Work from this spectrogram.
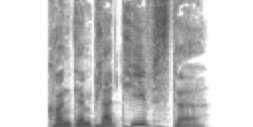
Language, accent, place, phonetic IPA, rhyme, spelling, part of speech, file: German, Germany, Berlin, [kɔntɛmplaˈtiːfstə], -iːfstə, kontemplativste, adjective, De-kontemplativste.ogg
- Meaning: inflection of kontemplativ: 1. strong/mixed nominative/accusative feminine singular superlative degree 2. strong nominative/accusative plural superlative degree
